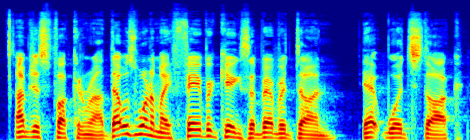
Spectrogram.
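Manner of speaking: normal talking voice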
